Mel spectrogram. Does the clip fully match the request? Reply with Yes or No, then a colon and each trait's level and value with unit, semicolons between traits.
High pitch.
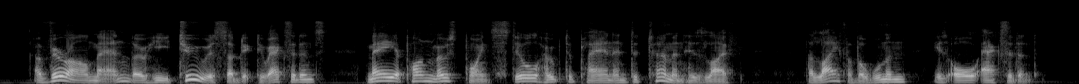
No: low, 105 Hz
